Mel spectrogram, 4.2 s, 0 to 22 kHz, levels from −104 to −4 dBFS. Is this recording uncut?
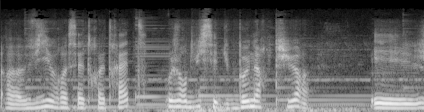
no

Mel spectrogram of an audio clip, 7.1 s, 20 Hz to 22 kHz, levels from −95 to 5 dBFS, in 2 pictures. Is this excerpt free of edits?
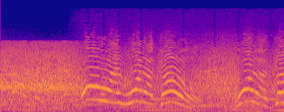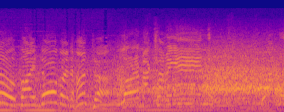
no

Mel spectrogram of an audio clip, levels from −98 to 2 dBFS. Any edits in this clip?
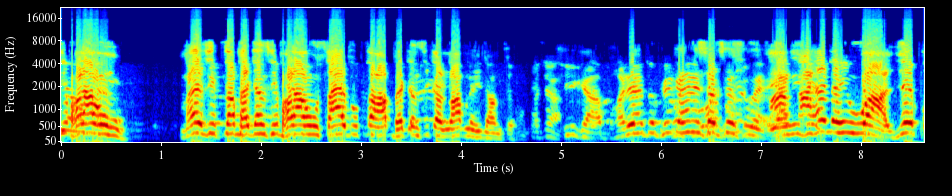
no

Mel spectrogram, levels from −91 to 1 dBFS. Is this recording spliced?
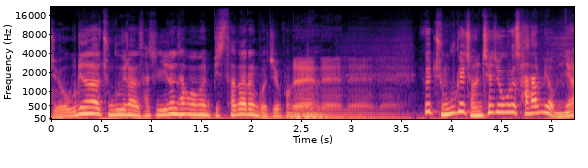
no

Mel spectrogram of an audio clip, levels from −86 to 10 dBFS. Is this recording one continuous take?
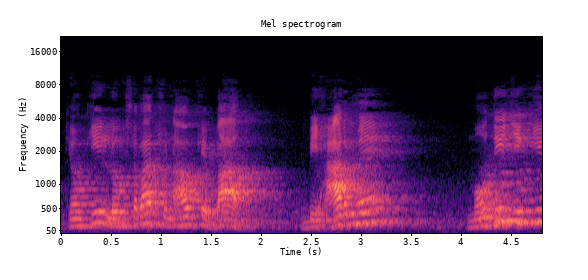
yes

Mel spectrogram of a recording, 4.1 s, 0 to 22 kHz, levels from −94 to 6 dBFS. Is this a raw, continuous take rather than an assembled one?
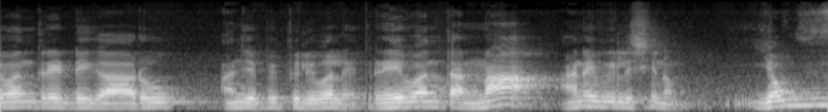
no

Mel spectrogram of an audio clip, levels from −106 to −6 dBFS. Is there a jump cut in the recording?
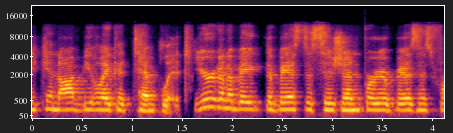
yes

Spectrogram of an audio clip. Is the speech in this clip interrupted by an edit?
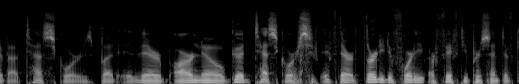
yes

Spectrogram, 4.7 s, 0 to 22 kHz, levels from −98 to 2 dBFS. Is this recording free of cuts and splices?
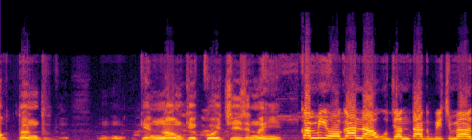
no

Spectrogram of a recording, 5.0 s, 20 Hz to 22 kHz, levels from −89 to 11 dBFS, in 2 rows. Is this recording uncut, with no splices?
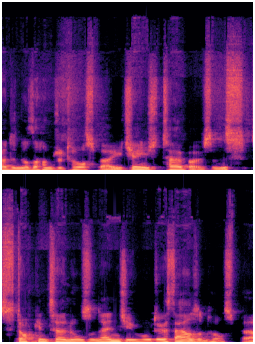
yes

